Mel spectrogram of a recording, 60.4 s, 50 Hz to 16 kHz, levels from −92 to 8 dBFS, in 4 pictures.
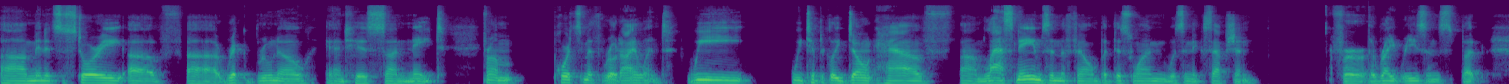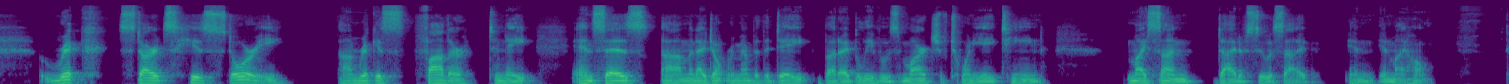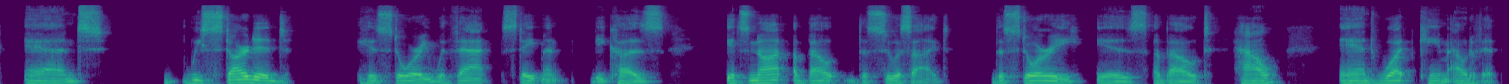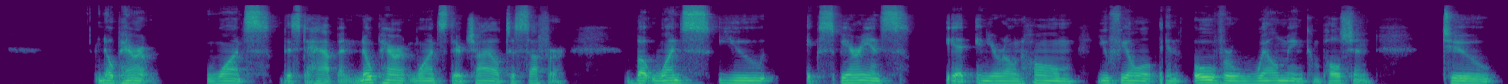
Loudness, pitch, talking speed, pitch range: -29 LUFS, 100 Hz, 125 wpm, 95-110 Hz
